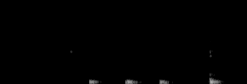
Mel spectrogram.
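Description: Three short, low, dull thumps about a third of a second apart in the second half, with near silence before them.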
